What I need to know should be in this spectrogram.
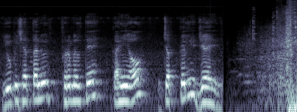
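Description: A man speaks calmly and quickly close by.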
